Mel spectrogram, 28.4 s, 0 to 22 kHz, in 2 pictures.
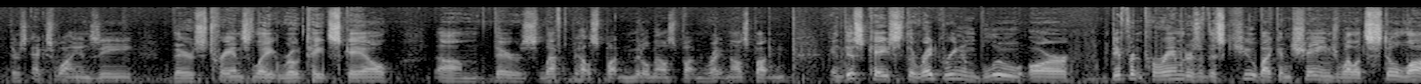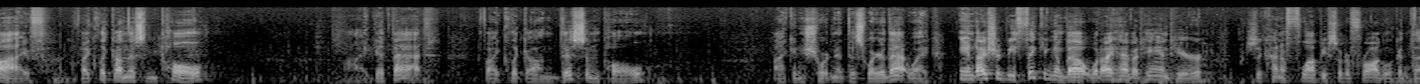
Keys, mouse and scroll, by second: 15.5 click, 19.9 click, 21.1-22.1 drag, 23.0-24.9 drag.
